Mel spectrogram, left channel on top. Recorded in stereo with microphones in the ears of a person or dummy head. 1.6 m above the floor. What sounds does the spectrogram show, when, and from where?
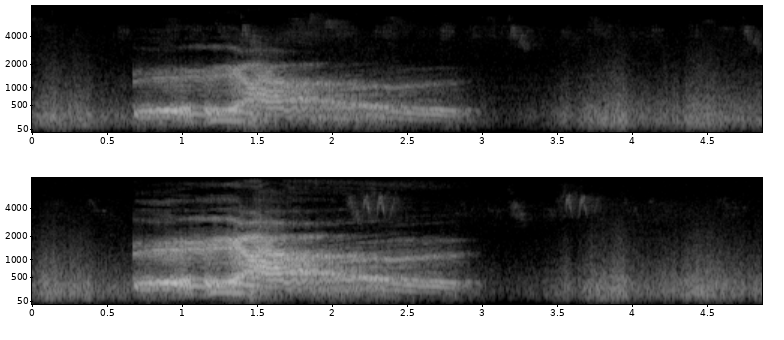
0.7 s a scream: 35° right (ahead or behind); by 3.0 s 65° right (ahead or behind)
